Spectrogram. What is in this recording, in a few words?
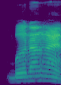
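"berangan", Malay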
